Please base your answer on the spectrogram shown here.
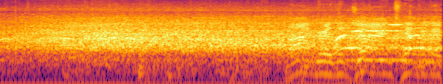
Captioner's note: crowd cheers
